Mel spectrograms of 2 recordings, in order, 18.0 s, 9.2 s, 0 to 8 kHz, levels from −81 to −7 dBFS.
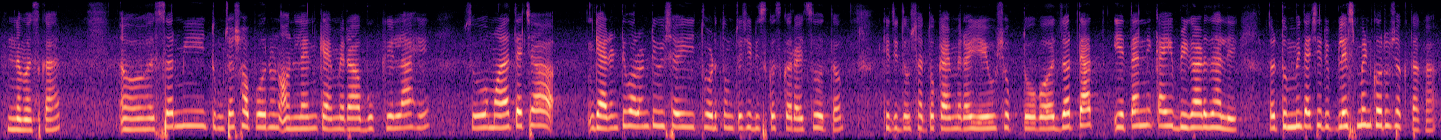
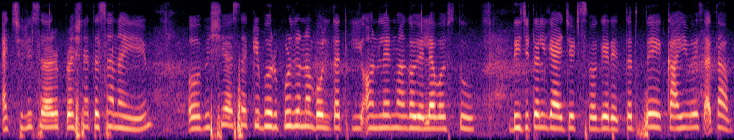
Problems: constant background noise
